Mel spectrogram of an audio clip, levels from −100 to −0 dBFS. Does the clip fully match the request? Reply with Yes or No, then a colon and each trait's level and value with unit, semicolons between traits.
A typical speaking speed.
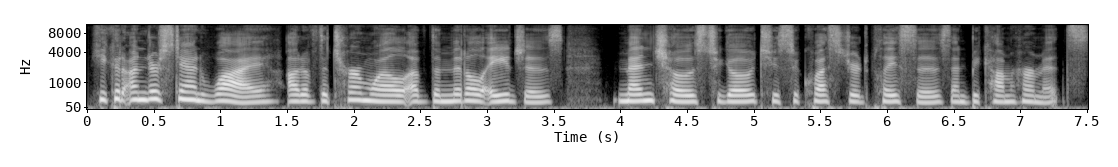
Yes: average, 175 wpm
